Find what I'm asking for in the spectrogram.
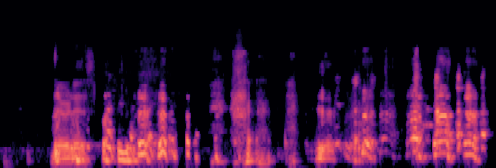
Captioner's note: all laughing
